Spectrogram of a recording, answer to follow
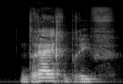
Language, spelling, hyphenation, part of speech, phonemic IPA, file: Dutch, dreigbrief, dreig‧brief, noun, /ˈdrɛi̯x.brif/, Nl-dreigbrief.ogg
- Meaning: letter containing threats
